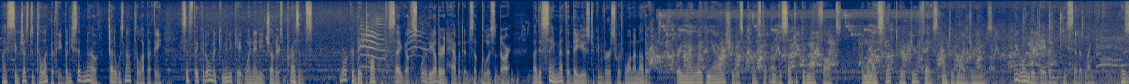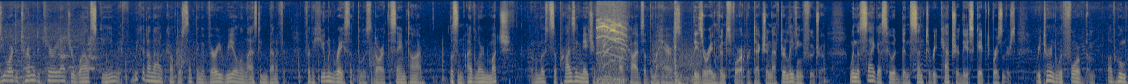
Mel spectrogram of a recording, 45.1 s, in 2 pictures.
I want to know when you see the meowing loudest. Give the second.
35 s.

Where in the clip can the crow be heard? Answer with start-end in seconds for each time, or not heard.
not heard.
